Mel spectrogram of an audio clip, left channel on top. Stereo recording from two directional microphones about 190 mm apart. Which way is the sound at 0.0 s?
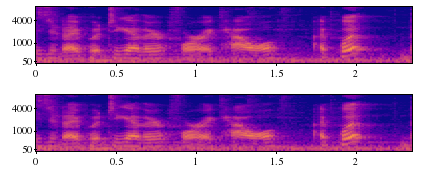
25° left (ahead or behind).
